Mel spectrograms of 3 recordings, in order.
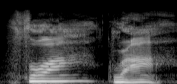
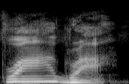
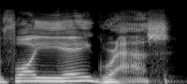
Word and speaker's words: foie gras: 好，这里都有几个法语啊，法文。好，一开头讲 foie gras 啊，foie gras，那不要念成 foie gras 啊，它这是固定的，它就是念成的啊，foie gras 啊，foie gras。这个鹅肝是什么东西呢？啊，怕你不懂，所以用英文解释：is fattened，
